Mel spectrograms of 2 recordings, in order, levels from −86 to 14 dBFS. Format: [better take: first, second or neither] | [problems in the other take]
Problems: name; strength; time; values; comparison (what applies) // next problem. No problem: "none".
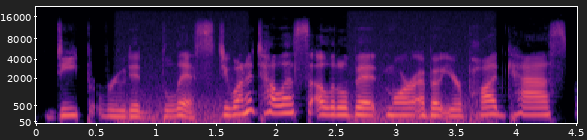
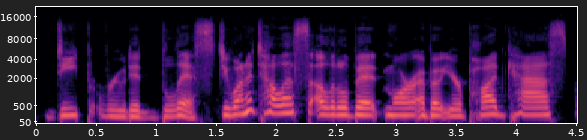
second | hiss; noticeable; from 0.5 to 2 s and from 2.5 to 4 s; 20 dB below the speech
